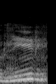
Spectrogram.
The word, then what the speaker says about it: read: Form में लेंगे तो रीड की सेकंड फॉर्म होती है रेड। रेड स्पेलिंग्स नहीं बदलते, उसकी प्रोनाउंसिएशन चेंज हो जाती है। तो शी ये सेम ही होगा मगर इसकी प्रोनाउंसिएशन रीड नहीं होगी, रीरेड।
